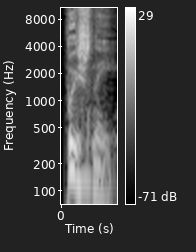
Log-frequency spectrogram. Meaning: 1. fluffy, luxuriant 2. magnificent, splendid, sumptuous (suggesting abundance and great expense, and having a flavour/flavor of debauchery)
- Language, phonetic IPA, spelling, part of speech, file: Russian, [ˈpɨʂnɨj], пышный, adjective, Ru-пышный.ogg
